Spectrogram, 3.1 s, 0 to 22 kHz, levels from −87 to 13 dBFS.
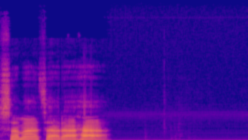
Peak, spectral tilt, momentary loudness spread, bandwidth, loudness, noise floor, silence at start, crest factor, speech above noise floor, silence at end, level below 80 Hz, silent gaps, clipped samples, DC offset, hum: -6 dBFS; -3.5 dB/octave; 5 LU; over 20 kHz; -23 LUFS; -59 dBFS; 0 s; 20 dB; 36 dB; 1.75 s; -60 dBFS; none; under 0.1%; under 0.1%; none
